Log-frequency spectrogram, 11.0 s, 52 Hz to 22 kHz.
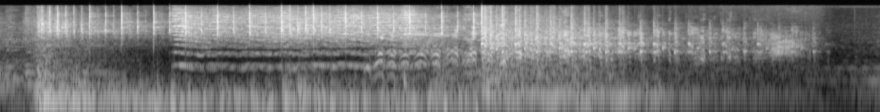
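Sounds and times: rapid drum strokes: 0:00.4 - 0:10.3
men laughing loudly: 0:04.4 - 0:10.4.

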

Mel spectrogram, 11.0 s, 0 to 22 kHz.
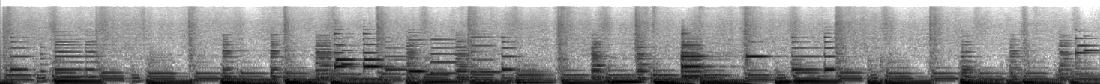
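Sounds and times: jazzy swing instrumental music: 0:00.0 - 0:11.0.

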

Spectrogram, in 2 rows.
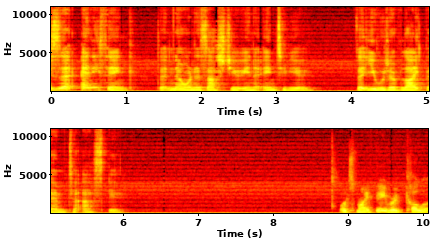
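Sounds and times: faint hiss: 0:00.0 - 0:10.0
steady low hum: 0:00.0 - 0:10.0.

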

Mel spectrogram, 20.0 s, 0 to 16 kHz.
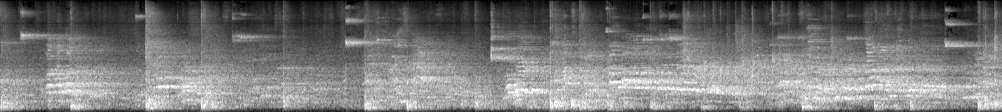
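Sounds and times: players' voices echoing: 0:00.0 - 0:20.0.

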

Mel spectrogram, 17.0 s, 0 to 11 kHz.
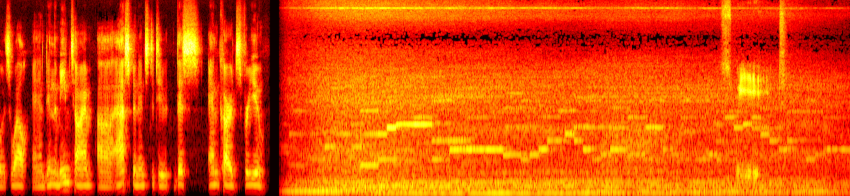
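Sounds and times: ice cream truck jingle: 0:05.6 - 0:17.0
truck engine humming: 0:05.6 - 0:17.0.

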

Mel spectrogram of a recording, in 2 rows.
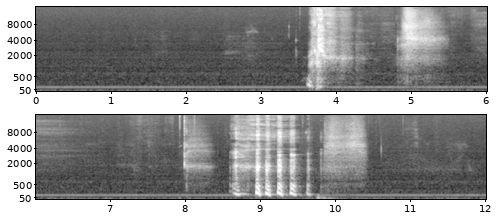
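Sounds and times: man laughing: 0:03.6 - 0:04.5, 0:08.6 - 0:10.0.

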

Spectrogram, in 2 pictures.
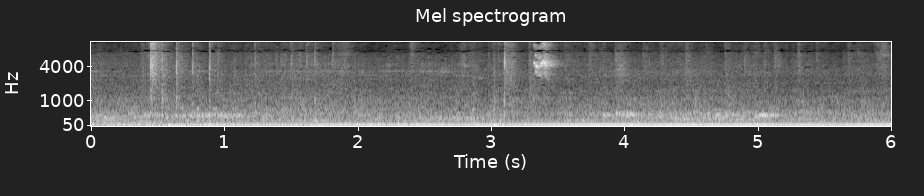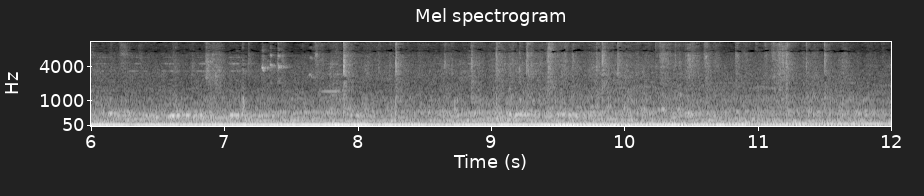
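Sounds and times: pigeons cooing: 0:00.0 - 0:11.4.

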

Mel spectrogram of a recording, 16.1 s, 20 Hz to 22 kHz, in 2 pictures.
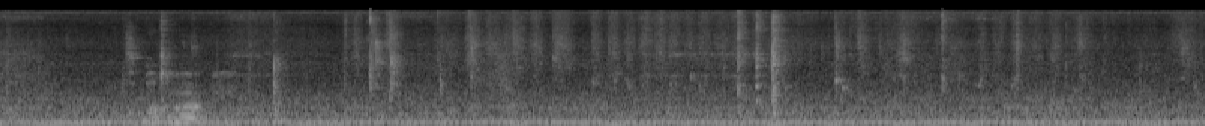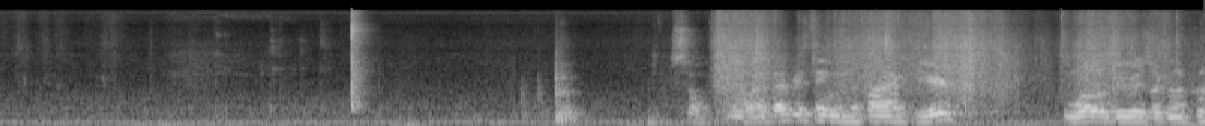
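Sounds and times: low room hum: 0:00.0 - 0:16.0
hands rubbing together: 0:02.3 - 0:09.1.

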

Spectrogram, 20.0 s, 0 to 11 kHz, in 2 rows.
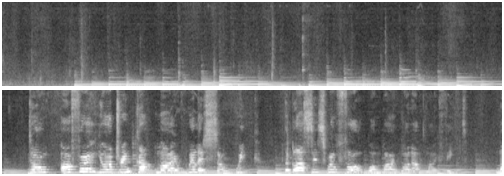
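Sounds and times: solo acoustic guitar: 0:01.4 - 0:20.0.

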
